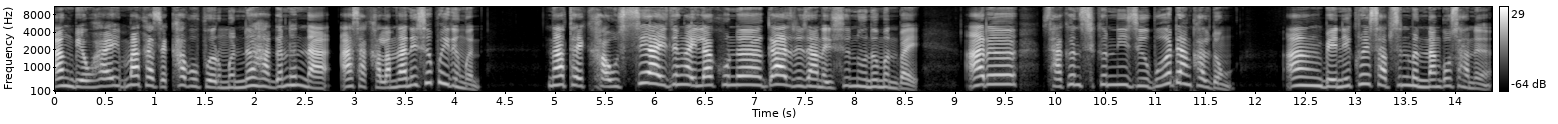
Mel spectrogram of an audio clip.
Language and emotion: Bodo, angry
